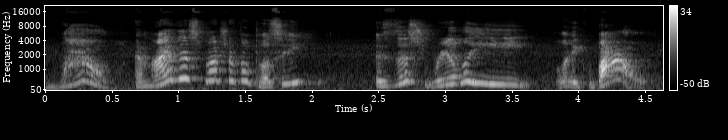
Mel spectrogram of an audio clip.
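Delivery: high-pitched, incredulous self-questioning; retold disbelief. Injured woman questioning her own toughness, incredulous.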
